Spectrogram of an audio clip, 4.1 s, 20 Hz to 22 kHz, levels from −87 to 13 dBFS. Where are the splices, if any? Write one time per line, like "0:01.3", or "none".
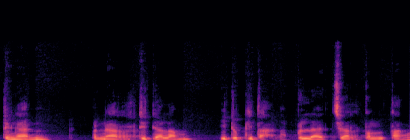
0:02.9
